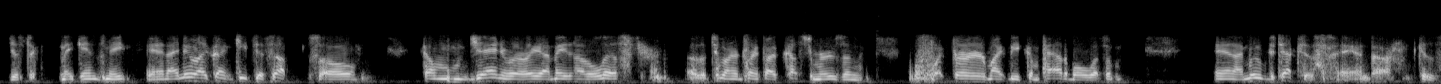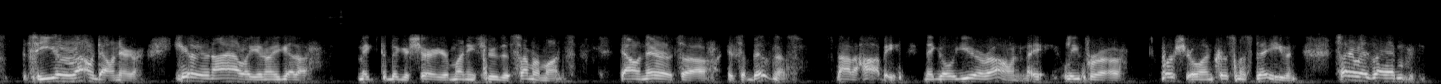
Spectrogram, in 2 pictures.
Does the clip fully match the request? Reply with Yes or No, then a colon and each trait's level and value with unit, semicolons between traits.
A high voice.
No: low, 130 Hz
